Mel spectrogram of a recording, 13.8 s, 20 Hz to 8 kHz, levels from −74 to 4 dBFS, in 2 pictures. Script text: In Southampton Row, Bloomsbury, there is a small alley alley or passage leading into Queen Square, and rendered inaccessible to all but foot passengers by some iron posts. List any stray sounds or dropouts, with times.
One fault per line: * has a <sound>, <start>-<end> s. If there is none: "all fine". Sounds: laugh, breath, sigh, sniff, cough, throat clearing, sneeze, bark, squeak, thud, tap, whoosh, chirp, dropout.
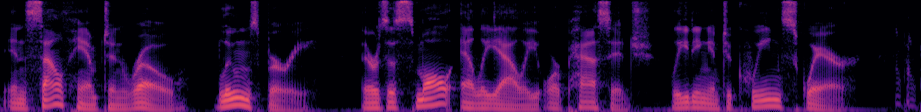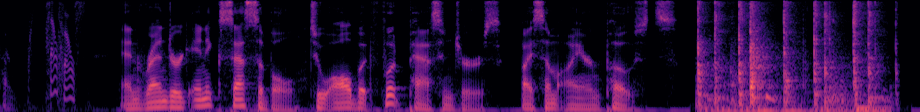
* has a chirp, 6.7-7.6 s
* has a tap, 12.1-13.7 s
